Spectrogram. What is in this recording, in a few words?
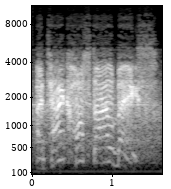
voice message attack enemy base, english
